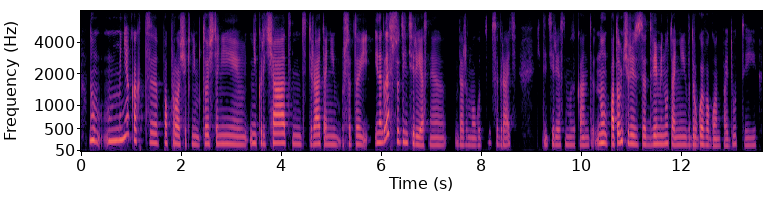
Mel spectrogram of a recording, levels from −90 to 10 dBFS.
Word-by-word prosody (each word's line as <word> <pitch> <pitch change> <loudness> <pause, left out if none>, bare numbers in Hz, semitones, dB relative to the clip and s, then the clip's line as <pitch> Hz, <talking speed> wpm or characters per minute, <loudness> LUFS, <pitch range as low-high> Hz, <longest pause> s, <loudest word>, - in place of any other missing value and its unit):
ну, 255 -3 +3
мне 260 +6 +3
как-то 245 - -1
попроще 190 -3 +1
к - - -18
ним. 170 -2 -5
То 185 - -1
есть, 185 -1 +1
они 180 -3 -2
не 200 -1 -2
кричат, 200 +1 +5
не 180 -2 -6
сдирают, 180 +2 +1
они 175 -1 -3
что-то. 180 0 -2 0.3
Иногда 210 - +5
что-то 230 - -1
интересное 155 -6 -1 0.2
даже 160 0 -7
могут 155 0 -9 0.2
сыграть, 160 -3 -6 0.4
какие-то - - -13
интересные 165 +1 -6
музыканты, 160 -1 -6
но 200 0 +3
потом 200 +3 +5
через 185 -6 +2
2 175 0 +2
минуты 180 +1 -1
они 165 0 -2
в 160 - -9
другой 170 +1 +1
вагон 145 -3 -4
пойдут 145 +5 -9
и 155 0 -11
180 Hz, 155 wpm, -27 LUFS, 160-200 Hz, 0.4 s, кричат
